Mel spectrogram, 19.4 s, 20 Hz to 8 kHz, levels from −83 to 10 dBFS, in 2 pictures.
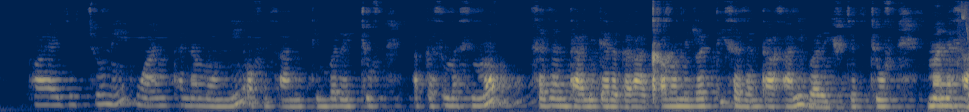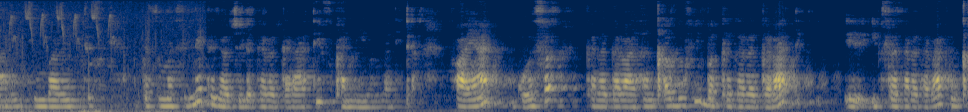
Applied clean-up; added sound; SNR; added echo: neural separator model SepFormer DNS4.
